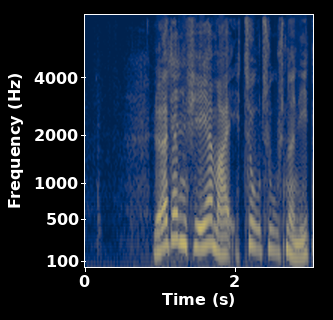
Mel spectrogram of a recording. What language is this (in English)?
Danish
